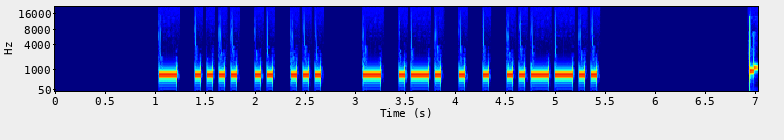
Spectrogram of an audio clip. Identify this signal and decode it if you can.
Morse code, heard as a keyed tone, about 20 wpm, 700 Hz. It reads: THIS TREE?
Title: Sentences from Top 1000 Words - Review Part 1 - 20wpm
